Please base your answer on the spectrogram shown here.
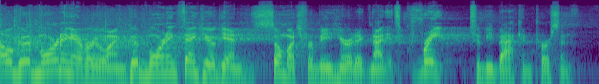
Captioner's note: applause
